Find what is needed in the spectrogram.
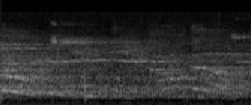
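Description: Faint murmur of spectators and distant voices echoing in an indoor basketball gym during a stoppage in play.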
